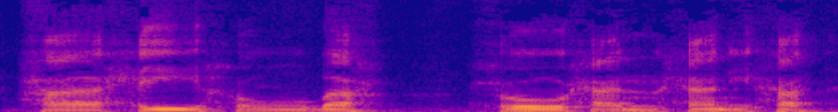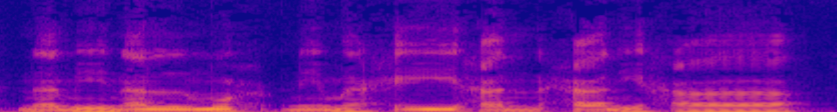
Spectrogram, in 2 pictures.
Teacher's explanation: huruf H mengalir udara dalam melafalkannya makhorijul huruf nya di tengah-tengah tenggorokan karena dia merupakan sifat daripada setiap Hames maka mengalir udara dalam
